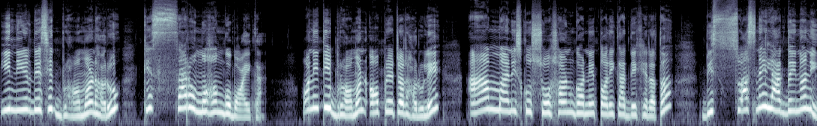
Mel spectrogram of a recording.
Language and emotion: Nepali, disgusted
